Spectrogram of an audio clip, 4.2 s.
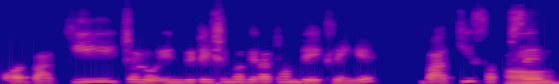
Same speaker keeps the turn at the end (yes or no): yes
